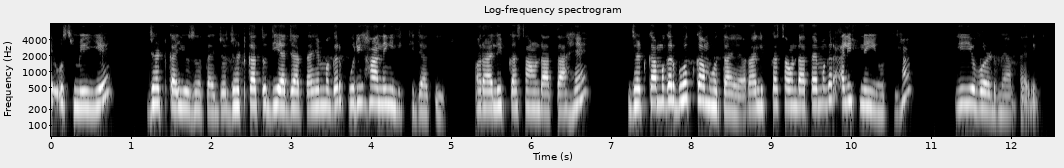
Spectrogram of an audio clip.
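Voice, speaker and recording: A woman's voice: fairly high pitch, darkish tone, no echo, lo-fi sound. Patient woman teaching Urdu letters. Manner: patient, repeats words slowly and checks understanding often. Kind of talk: online beginner lesson, explaining letters step by step.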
